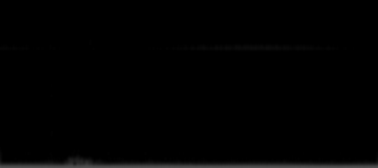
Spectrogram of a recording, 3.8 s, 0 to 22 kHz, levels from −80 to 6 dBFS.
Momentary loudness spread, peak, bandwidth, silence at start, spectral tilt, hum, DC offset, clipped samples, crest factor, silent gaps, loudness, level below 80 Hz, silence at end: 3 LU; -40 dBFS; over 20 kHz; 0 s; -5.5 dB/octave; 60 Hz at -70 dBFS; 0.7%; under 0.1%; 14 dB; none; -66 LUFS; -70 dBFS; 0 s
